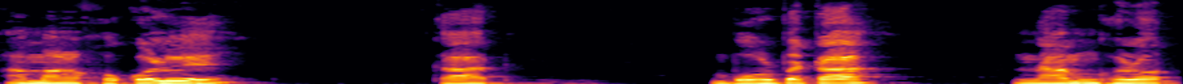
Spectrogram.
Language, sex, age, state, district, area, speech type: Assamese, male, 60+, Assam, Majuli, urban, spontaneous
